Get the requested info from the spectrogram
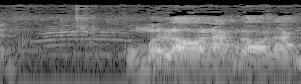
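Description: A cat meowing: a faint rising-and-falling meow about half a second in, then a louder, longer meow.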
